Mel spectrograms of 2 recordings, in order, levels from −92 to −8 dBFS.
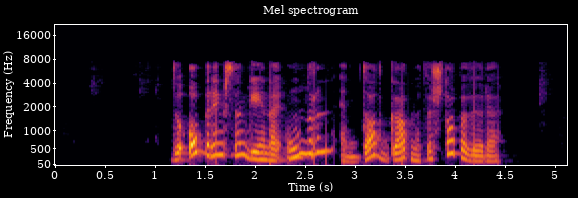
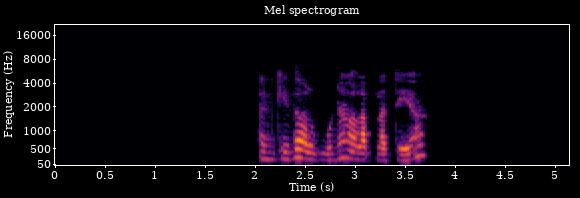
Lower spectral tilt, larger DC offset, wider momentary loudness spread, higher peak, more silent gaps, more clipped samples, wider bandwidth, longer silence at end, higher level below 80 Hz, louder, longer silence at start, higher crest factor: first, -4.5 dB/octave vs -3 dB/octave; neither; second, 10 LU vs 15 LU; first, -10 dBFS vs -20 dBFS; second, none vs 3.35-3.39 s; neither; first, 8 kHz vs 6.6 kHz; second, 0.7 s vs 1.45 s; first, -66 dBFS vs -84 dBFS; first, -29 LUFS vs -38 LUFS; second, 1.15 s vs 2.05 s; about the same, 20 dB vs 22 dB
